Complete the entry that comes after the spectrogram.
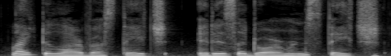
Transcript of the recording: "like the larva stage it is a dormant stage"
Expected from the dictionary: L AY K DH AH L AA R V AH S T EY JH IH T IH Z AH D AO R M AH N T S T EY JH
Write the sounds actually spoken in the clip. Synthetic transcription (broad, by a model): L AY K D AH L AA R V AH S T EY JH IH T IH Z AH D AO R M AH N S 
